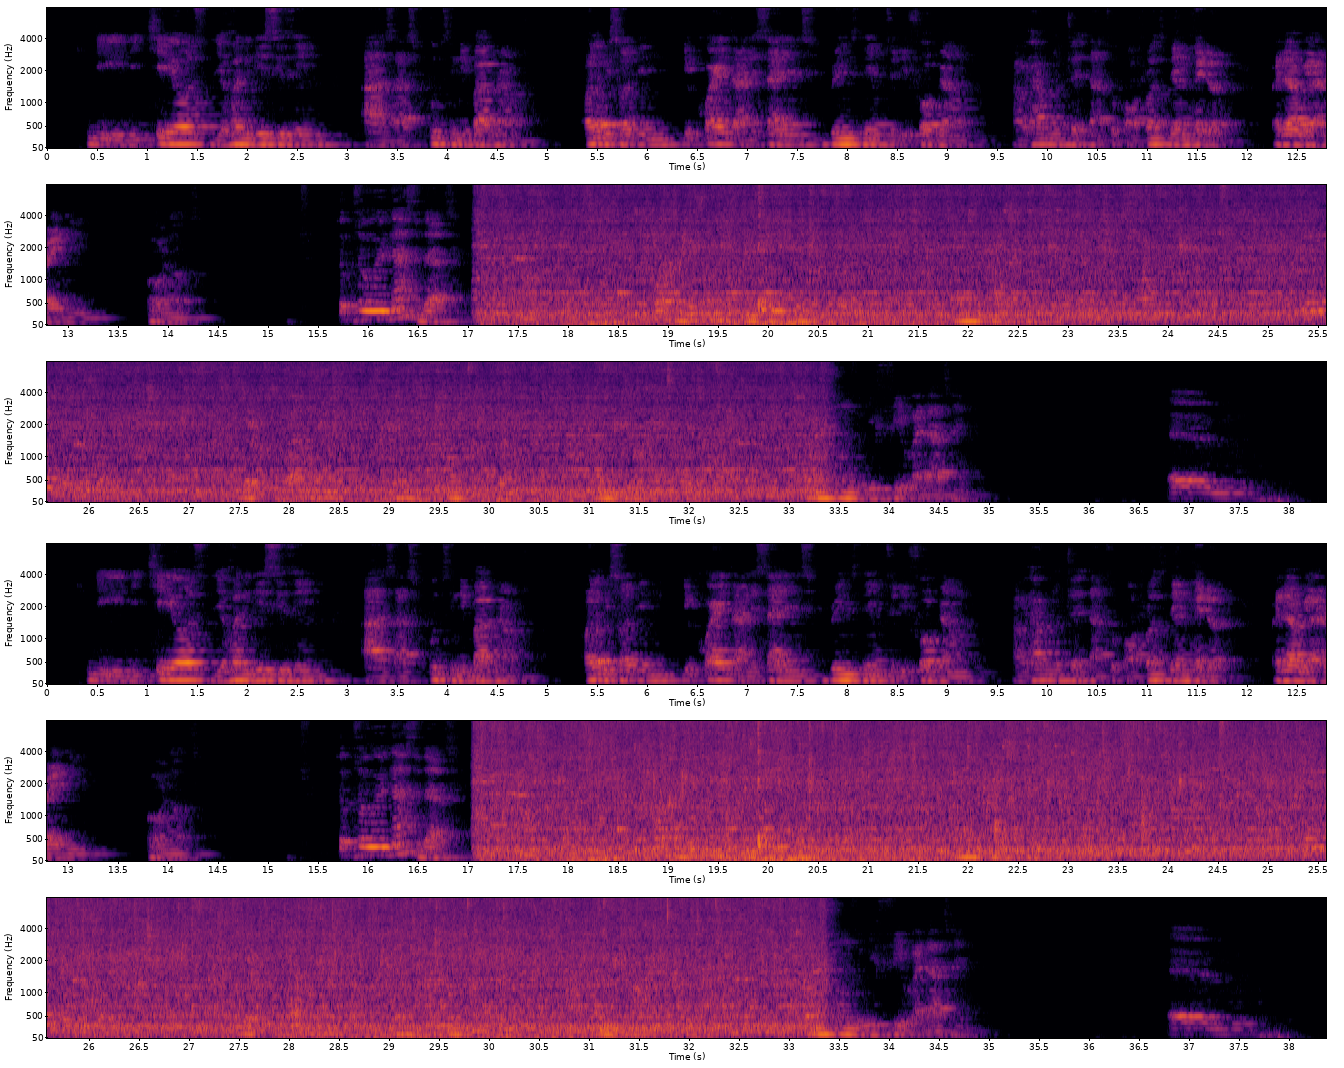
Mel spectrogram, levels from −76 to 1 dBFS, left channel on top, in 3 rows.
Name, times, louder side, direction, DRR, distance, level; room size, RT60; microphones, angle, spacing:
voice 1, 0.4-2.8 3.1-4.8 5.3-9.2 9.6-11.8 12.2-13.3 13.8-14.3 15.3-15.4 15.7-16.9 18.8-21.2 21.8-23.5 26.1-26.2 27.5-30.7 31.0-32.7 33.1-34.8, equal, 10° right, -6 dB, 0.9 m, -35 dB
sound 1, 17.0-33.4, right 3 dB, 45° right, 0.4 m, -30 dB
voice 2, 25.1-26.5 36.8-37.9, left 1 dB, 20° left, -7 dB, 0.5 m, -39 dB
2.4 x 2.2 x 3.0 m, 0.71 s
head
